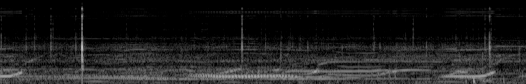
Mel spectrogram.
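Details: Whales heard underwater during a snorkel free dive to 19 feet over a reef at Kaanapali: low, wavering moans with sliding upsweeps over a faint crackle of reef sounds.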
